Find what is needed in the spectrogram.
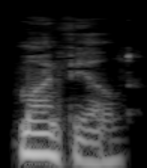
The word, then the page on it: minefield: Australian English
